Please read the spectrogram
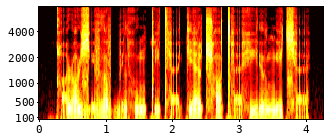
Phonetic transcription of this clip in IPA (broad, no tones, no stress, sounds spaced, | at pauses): qʰ æ̰ ɹ ɒ ɹ ʑ ḛ v ð ɒ v b ḛ l h u ŋ ǃ i tʰ æ̰ kʲ æ ʈ͡ʂʰ ɒ ǀʰ æ̰ h i ɾʲ o l ŋ e t͡ɕʰ æ̰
